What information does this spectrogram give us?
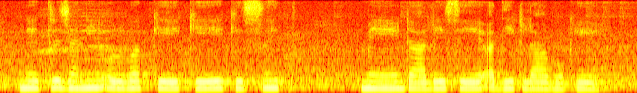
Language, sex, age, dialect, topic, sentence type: Bhojpuri, female, 25-30, Southern / Standard, agriculture, question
